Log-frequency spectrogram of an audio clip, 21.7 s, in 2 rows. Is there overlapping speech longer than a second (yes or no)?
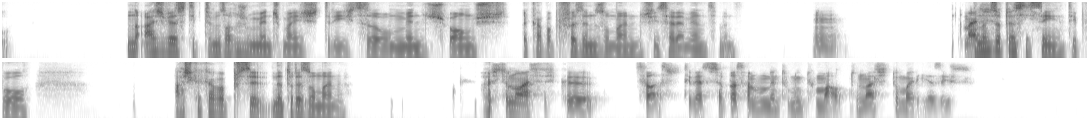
no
